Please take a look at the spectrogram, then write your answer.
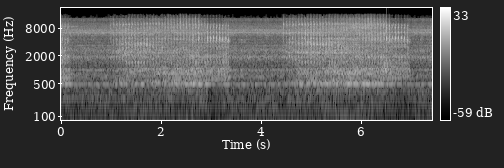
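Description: A skew chisel cuts wood on a lathe while a screwdriver handle is being shaped, giving a steady scraping, hissing cut that swells in two long passes and eases between them, close and loud.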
